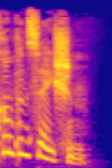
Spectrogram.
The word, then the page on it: compensation: British English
